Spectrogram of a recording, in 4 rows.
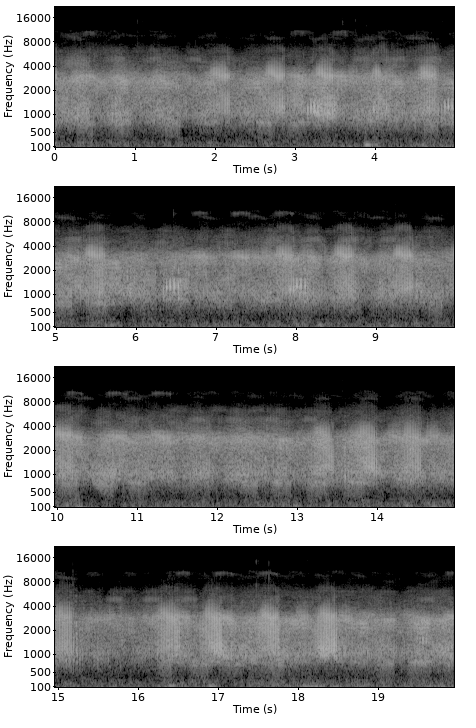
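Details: Frog chorus in lotus rice paddies along a country lane in Echizen, Fukui, Japan, 12 June 2021, with Japanese tree frogs, Tokyo daruma pond frogs, wrinkled frogs, Schlegel's and forest green tree frogs: dense overlapping croaks and trills, many callers at once.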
